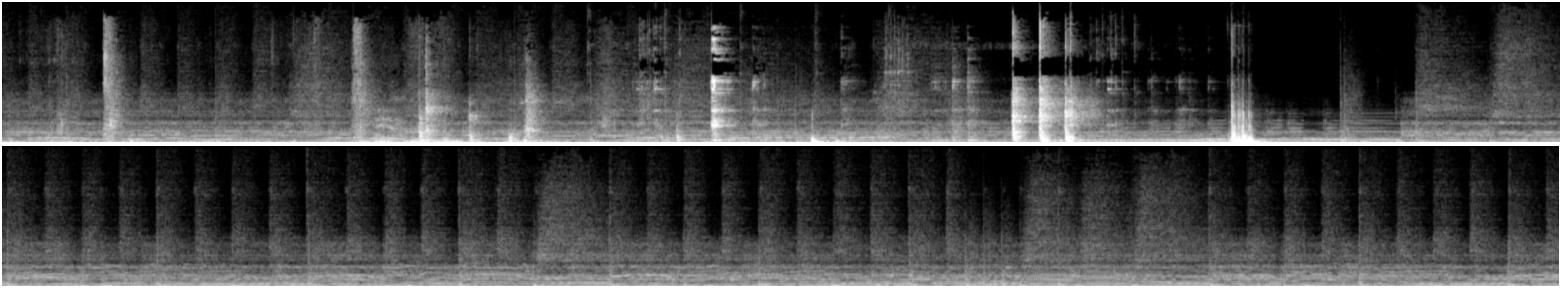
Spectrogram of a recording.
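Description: Metal clanks and knocks from shop work on a van's rear suspension: three quick clanks, then one loud sharp bang about twelve seconds in. Music with guitar and a steady beat takes over for the rest.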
